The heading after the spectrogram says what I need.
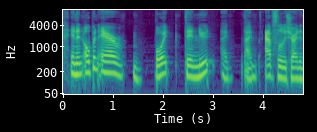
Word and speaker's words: nuit: We're getting French pronunciation help. Nuit.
